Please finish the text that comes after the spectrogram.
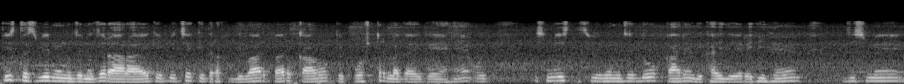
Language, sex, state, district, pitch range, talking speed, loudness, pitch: Hindi, male, Rajasthan, Bikaner, 130-155 Hz, 225 wpm, -17 LUFS, 145 Hz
